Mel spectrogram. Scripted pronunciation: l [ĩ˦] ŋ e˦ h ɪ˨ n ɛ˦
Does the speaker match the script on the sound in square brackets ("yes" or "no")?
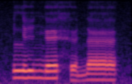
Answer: no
